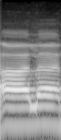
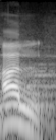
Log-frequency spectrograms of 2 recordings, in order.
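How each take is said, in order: First: The vowel is drawn out long. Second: The vowel is kept short. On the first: The speaker calls it wrong. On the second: The speaker calls it right.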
